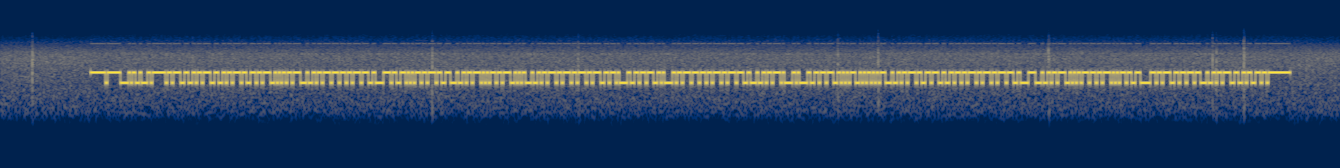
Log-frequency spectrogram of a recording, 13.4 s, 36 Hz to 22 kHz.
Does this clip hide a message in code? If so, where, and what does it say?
Yes: RTTY (50 baud, 450 Hz shift) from 0.9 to 12.9 s, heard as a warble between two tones, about 1150 Hz centre, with static crashes. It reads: 8824 179262 64 0307317 3307646 27079 4162501 82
